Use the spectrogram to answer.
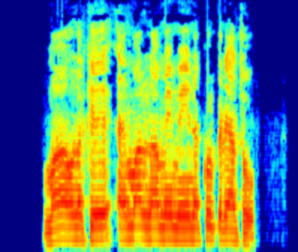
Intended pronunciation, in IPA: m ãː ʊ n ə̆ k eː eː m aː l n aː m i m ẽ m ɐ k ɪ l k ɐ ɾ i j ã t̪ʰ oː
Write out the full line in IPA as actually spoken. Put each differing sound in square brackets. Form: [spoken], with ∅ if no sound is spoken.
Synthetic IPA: m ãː ʊ n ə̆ [kʰ] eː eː m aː l n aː m [e] m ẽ [n] ɐ k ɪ l k ɐ ɾ i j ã t̪ʰ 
